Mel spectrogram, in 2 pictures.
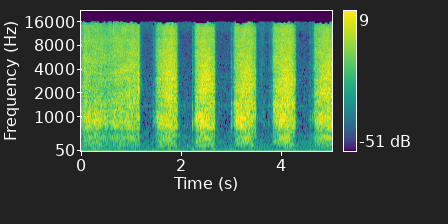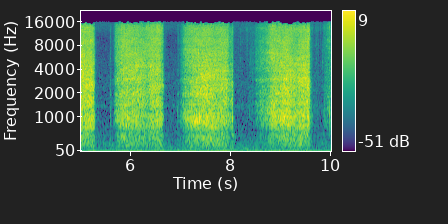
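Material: Cellulose.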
